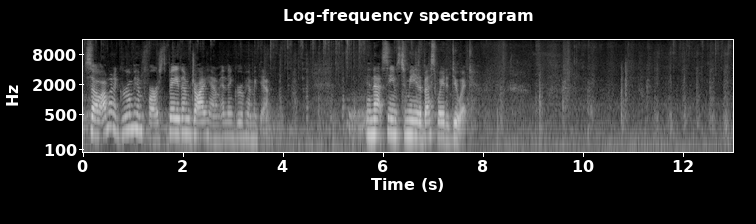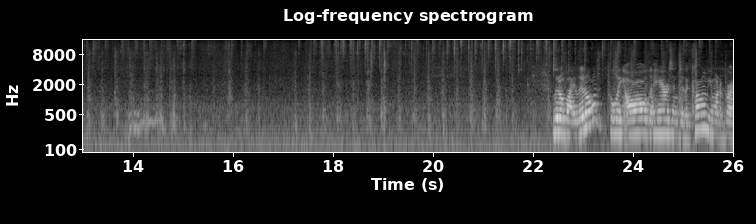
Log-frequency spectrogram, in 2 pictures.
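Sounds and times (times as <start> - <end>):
steady low hum: 0.0 - 26.0
brush scratching through fur: 11.1 - 25.6.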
